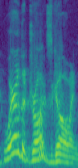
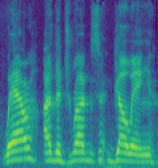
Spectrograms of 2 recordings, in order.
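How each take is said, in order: First: Lightly voiced mock Batman, only a bit louder; a half-hearted first try at sounding tough; first intimidating voice. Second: Slow, drawn-out mock Batman growl; new intimidating voice. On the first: Batman questions the thug on the roof, lightly mock-tough. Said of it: "I'm doing my intimidating voice". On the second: Told to try again, Batman drawls the question slowly. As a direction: stretch "Where are the drugs going?" out slowly in a hammed-up growl. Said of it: "that's not very intimidating. Try something else".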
